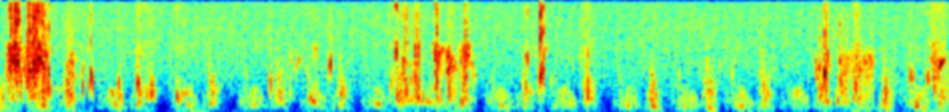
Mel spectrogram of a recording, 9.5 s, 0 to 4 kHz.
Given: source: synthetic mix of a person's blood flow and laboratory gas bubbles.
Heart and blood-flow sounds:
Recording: Doppler ultrasound of blood flow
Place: precordium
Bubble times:
0.03-0.95 s: bubbles
1.15-1.25 s: bubbles
1.34-1.58 s: bubbles
1.73-1.83 s: bubbles
2.65-3.02 s: bubbles
3.06-3.18 s: bubbles
3.25-3.33 s: bubbles
3.87-4.75 s: bubbles
5.21-5.52 s: bubbles
5.78-5.90 s: bubbles
8.10-8.74 s: bubbles
9.06-9.14 s: bubbles
9.22-9.46 s: bubbles
From the record:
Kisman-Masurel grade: 233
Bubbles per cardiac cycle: several, 3 to 8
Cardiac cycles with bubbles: 50 to 99%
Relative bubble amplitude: loud (0.450 to 0.775)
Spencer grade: 3 (all of the cardiac periods contain showers or single bubble signals, but not dominating or overriding the cardiac motion signals)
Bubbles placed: anywhere in the cardiac cycle

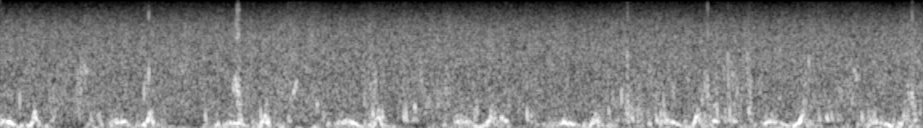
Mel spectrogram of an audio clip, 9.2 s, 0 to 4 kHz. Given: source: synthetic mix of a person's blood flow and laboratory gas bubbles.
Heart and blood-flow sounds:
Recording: Doppler ultrasound of blood flow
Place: precordium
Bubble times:
0.15-0.23 s: bubbles
0.46-0.60 s: bubbles
0.72-1.03 s: bubbles
1.39-1.53 s: bubbles
1.79-1.84 s: bubbles
2.01-2.10 s: bubbles
2.30-2.53 s: bubbles
2.57-2.71 s: bubbles
2.86-3.08 s: bubbles
3.15-3.27 s: bubbles
3.61-3.87 s: bubbles
4.00-4.50 s: bubbles
4.73-4.80 s: bubbles
4.87-5.13 s: bubbles
5.25-5.38 s: bubbles
6.06-6.77 s: bubbles
6.98-7.70 s: bubbles
8.00-8.13 s: bubbles
8.18-8.79 s: bubbles
9.05-9.24 s: bubbles
From the record:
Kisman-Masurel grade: 242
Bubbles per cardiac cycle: several, 3 to 8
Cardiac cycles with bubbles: 100%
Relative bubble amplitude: moderate (0.250 to 0.450)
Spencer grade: 3 (all of the cardiac periods contain showers or single bubble signals, but not dominating or overriding the cardiac motion signals)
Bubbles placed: anywhere in the cardiac cycle

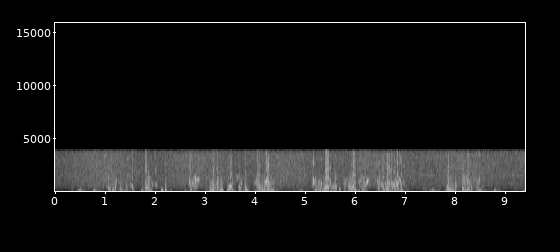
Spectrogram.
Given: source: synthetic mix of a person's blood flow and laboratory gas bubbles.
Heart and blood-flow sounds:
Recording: Doppler ultrasound of blood flow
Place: precordium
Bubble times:
1.04-1.60 s: bubbles
1.73-2.05 s: bubbles
2.09-2.27 s: bubbles
2.67-2.91 s: bubbles
3.02-3.37 s: bubbles
3.42-3.88 s: bubbles
3.98-4.42 s: bubbles
5.10-5.72 s: bubbles
5.76-6.31 s: bubbles
6.42-7.02 s: bubbles
7.80-8.10 s: bubbles
8.12-8.52 s: bubbles
From the record:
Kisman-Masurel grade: 332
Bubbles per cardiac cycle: rolling drumbeat, 9 or more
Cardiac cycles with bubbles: 50 to 99%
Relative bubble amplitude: moderate (0.250 to 0.450)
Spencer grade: 3 (all of the cardiac periods contain showers or single bubble signals, but not dominating or overriding the cardiac motion signals)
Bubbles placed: anywhere in the cardiac cycle

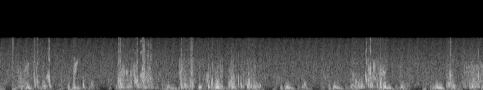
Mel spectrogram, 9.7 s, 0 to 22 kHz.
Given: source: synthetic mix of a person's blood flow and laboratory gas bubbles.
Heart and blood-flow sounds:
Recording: Doppler ultrasound of blood flow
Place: precordium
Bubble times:
0.22-0.28 s: bubbles
0.32-0.59 s: bubbles
0.65-0.78 s: bubbles
0.89-1.03 s: bubbles
1.47-1.57 s: bubbles
1.62-1.71 s: bubbles
2.33-3.08 s: bubbles
3.54-3.89 s: bubbles
3.94-4.07 s: bubbles
4.09-4.45 s: bubbles
4.54-5.12 s: bubbles
5.17-5.24 s: bubbles
7.01-7.74 s: bubbles
8.90-9.05 s: bubbles
9.23-9.67 s: bubbles
From the record:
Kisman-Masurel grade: 233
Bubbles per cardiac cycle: several, 3 to 8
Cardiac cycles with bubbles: 50 to 99%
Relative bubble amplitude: loud (0.450 to 0.775)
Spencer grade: 3 (all of the cardiac periods contain showers or single bubble signals, but not dominating or overriding the cardiac motion signals)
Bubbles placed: anywhere in the cardiac cycle

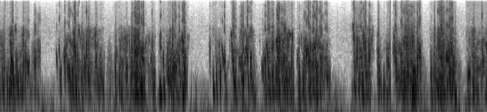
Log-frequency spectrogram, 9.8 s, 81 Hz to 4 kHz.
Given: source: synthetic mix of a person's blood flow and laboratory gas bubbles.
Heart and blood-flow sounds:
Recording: Doppler ultrasound of blood flow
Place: subclavian vein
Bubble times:
0.00-0.82 s: bubbles
1.09-2.23 s: bubbles
2.25-3.11 s: bubbles
3.15-3.79 s: bubbles
4.18-5.14 s: bubbles
5.19-5.91 s: bubbles
5.93-6.62 s: bubbles
7.03-7.50 s: bubbles
7.53-7.81 s: bubbles
7.85-8.46 s: bubbles
8.59-9.17 s: bubbles
9.32-9.76 s: bubbles
From the record:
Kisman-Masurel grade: 444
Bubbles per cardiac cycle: continuous sound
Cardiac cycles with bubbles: 100%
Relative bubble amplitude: maximal (0.775 to 0.999)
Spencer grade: 4 (maximum detectable bubble signal sounding continuously throughout systole and diastole of every cardiac period, and overriding the amplitude of the normal cardiac signals)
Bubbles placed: anywhere in the cardiac cycle

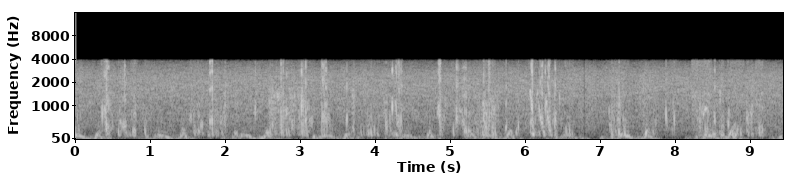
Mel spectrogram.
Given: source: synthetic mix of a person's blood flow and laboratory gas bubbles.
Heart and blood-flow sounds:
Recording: Doppler ultrasound of blood flow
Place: precordium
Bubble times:
0.00-0.09 s: bubbles
0.33-0.51 s: bubbles
0.54-0.83 s: bubbles
0.90-0.98 s: bubbles
1.51-2.05 s: bubbles
2.11-2.19 s: bubbles
2.38-2.43 s: bubbles
2.56-3.20 s: bubbles
3.26-3.42 s: bubbles
3.59-3.76 s: bubbles
3.78-4.08 s: bubbles
4.10-4.38 s: bubbles
4.82-4.96 s: bubbles
5.02-5.67 s: bubbles
5.71-5.80 s: bubbles
5.85-5.96 s: bubbles
6.03-6.67 s: bubbles
7.09-7.39 s: bubbles
7.59-7.76 s: bubbles
7.87-8.04 s: bubbles
8.23-8.68 s: bubbles
8.71-9.24 s: bubbles
From the record:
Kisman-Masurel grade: 343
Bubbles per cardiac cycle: rolling drumbeat, 9 or more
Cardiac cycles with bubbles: 100%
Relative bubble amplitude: loud (0.450 to 0.775)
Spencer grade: 3 (all of the cardiac periods contain showers or single bubble signals, but not dominating or overriding the cardiac motion signals)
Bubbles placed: anywhere in the cardiac cycle

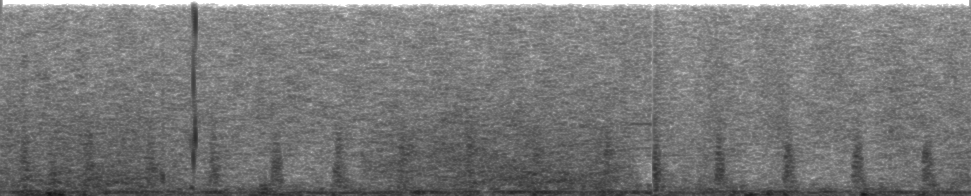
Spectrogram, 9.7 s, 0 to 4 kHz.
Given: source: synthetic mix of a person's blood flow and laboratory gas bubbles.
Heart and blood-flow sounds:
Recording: Doppler ultrasound of blood flow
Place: subclavian vein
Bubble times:
1.60-1.65 s: bubbles
1.89-1.99 s: bubbles
From the record:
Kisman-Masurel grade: 212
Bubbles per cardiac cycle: several, 3 to 8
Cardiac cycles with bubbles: 1 to 10%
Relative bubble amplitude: moderate (0.250 to 0.450)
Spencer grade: 1 (occasional bubble signal discernible with the cardiac motion signal, with majority of cardiac periods free of bubbles)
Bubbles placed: anywhere in the cardiac cycle

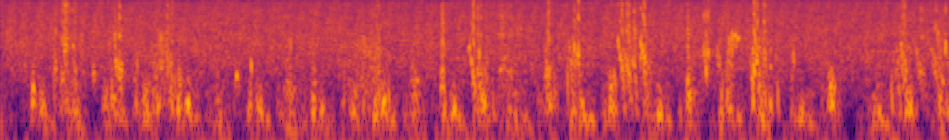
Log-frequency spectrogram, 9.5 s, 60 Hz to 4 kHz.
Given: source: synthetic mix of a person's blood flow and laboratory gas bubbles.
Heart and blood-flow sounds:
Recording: Doppler ultrasound of blood flow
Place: precordium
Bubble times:
0.51-0.84 s: bubbles
0.90-0.96 s: bubbles
1.06-1.25 s: bubbles
1.31-1.85 s: bubbles
2.31-2.41 s: bubbles
2.48-2.55 s: bubbles
2.87-2.94 s: bubbles
3.41-3.93 s: bubbles
4.37-4.49 s: bubbles
4.65-5.15 s: bubbles
5.45-5.59 s: bubbles
5.63-5.85 s: bubbles
6.16-6.56 s: bubbles
6.85-7.10 s: bubbles
7.15-7.21 s: bubbles
7.24-7.42 s: bubbles
7.44-7.83 s: bubbles
7.90-7.96 s: bubbles
8.87-9.12 s: bubbles
9.14-9.50 s: bubbles
From the record:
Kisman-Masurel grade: 232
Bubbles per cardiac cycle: several, 3 to 8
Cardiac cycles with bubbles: 50 to 99%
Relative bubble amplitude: moderate (0.250 to 0.450)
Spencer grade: 3 (all of the cardiac periods contain showers or single bubble signals, but not dominating or overriding the cardiac motion signals)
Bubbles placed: anywhere in the cardiac cycle

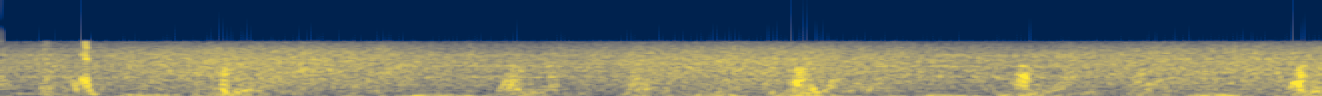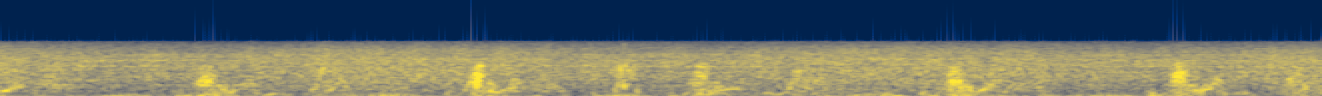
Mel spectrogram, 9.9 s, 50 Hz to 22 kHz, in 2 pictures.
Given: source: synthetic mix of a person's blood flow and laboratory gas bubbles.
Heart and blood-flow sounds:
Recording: Doppler ultrasound of blood flow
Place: precordium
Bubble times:
0.14-0.40 s: bubbles
7.10-7.38 s: bubbles
From the record:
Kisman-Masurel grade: 122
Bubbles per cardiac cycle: 1 to 2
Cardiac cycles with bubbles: 10 to 50%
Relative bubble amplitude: moderate (0.250 to 0.450)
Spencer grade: 2 (many but less than half of the cardiac periods contain bubble signals, singularly or in groups)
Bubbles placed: only in the low amplitude regions of the cardiac cycle

